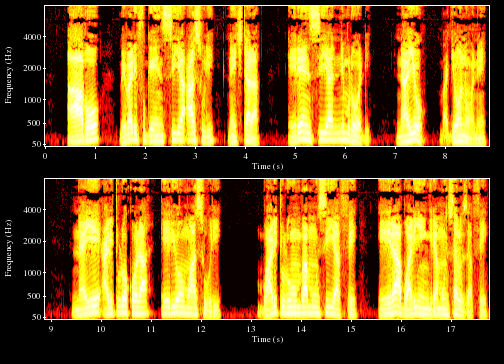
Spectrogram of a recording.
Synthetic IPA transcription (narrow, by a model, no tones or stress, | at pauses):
aβo̞ | βe̞βalifuɡe̞ːnsijaʔasuli | ne̞ːci̥tala | e̞ɾe̞ːnsijanimulo̞ːdḭ | najo̞ | βa̰ɟo̞ːno̞̰ːne̞ | naje̞alitulo̞ko̞la | eɾjo̞ːmwaːsuli | βwaːlituluːmbamunsijafːe̞ː | ɾaβwaːlijiːŋɡiɾamuːnsalo̞za̰fːe̞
